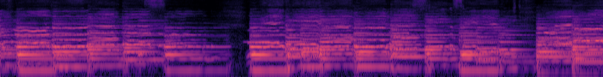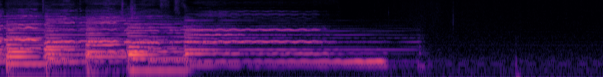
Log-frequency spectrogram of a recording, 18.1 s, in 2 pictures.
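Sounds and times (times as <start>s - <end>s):
SATB choir singing a hymn: 0.0s - 14.2s
piano: 0.0s - 15.5s.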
